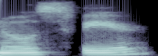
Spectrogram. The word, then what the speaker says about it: noosphere: I think I would like to go back a little bit to the concepts of biosphere and noosphere or noosphere. How do you pronounce it actually? Noosphere. Noosphere. Yeah.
